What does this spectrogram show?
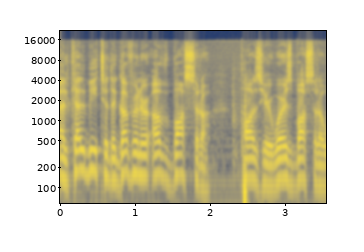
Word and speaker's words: Bosra: of Damascus this is not Bas this is bosra right there was no City Bas when the process in M Basra was made by the Muslim armies after they conquered Iraq right any reference of uh bosra which is how it's pronounced in the S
